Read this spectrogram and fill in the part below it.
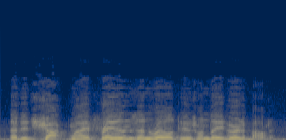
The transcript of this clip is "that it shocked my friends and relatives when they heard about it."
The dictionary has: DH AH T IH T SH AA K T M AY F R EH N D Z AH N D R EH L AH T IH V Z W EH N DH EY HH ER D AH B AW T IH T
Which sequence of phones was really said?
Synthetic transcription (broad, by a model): DH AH T IH T SH AA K M AY F R EH N D Z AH N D R EH L AH T IH V Z W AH N DH EY HH ER D AH B AW T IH T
